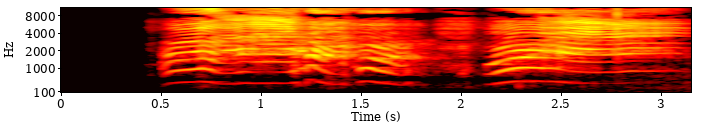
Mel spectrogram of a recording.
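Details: 7-month-old infant who won't stop crying and keeps cat-napping: two loud, sustained wailing cries with a brief breath between them.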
